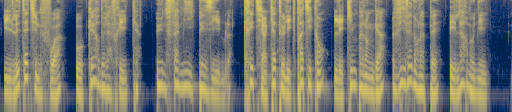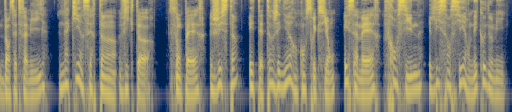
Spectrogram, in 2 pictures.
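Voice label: French, male, narration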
